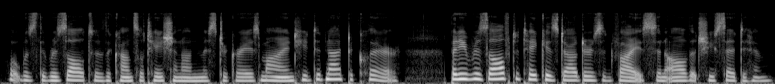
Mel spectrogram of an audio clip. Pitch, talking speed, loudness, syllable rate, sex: 190 Hz, 230 wpm, -18 LUFS, 5.8 syllables/s, female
